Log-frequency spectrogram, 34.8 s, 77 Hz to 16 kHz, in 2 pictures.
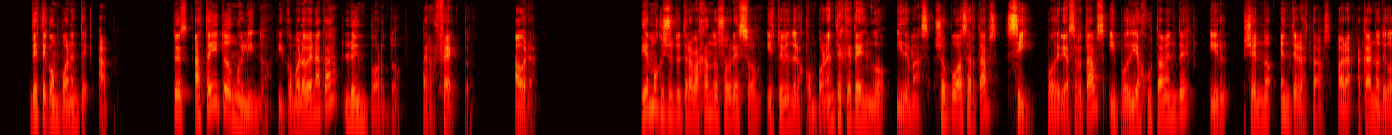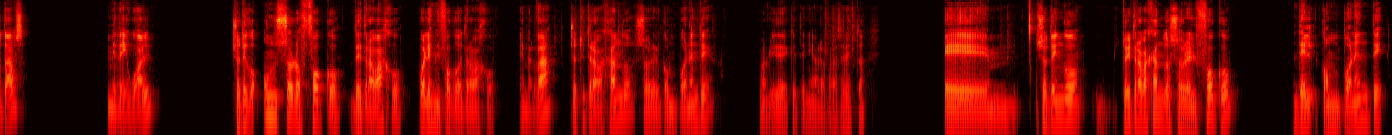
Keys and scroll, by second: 0.0 v, 3.8 g, 4.5 v, 7.2 k, 7.5 j, 10.0 l, 15.3 shift+6, 24.5 g, 24.9 v, 26.5 Escape, 28.2 i.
